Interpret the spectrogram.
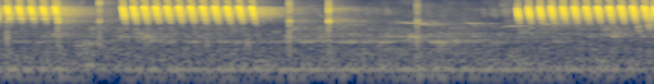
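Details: Hill prinia singing long ngebren bursts: three machine-gun volleys of sharp, high, evenly repeated pulses separated by brief pauses with scattered clicks and a faint descending whistle.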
